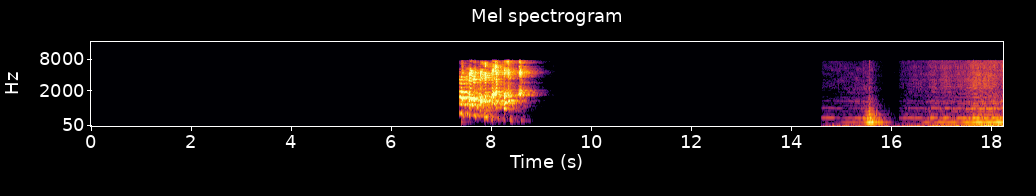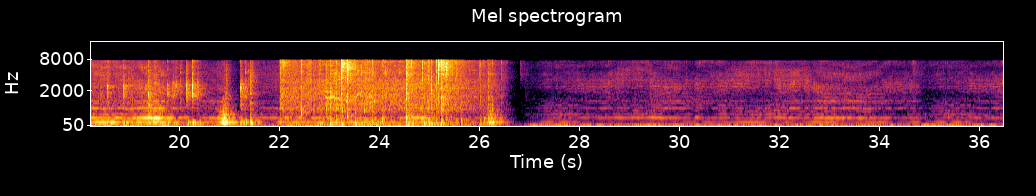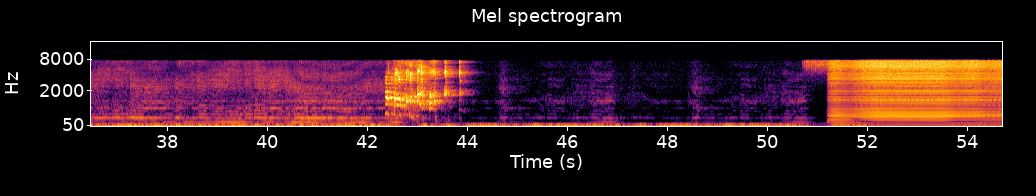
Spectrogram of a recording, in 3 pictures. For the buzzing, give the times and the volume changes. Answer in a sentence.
The buzzing can be heard from 14.6 to 54.6 s, getting quieter then louder.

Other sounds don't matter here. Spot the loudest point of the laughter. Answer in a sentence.
The loudest moment of the laughter is at 8 seconds.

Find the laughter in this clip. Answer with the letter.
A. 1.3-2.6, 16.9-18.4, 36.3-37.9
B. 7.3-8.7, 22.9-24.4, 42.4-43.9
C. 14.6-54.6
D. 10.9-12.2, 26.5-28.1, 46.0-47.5
B.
